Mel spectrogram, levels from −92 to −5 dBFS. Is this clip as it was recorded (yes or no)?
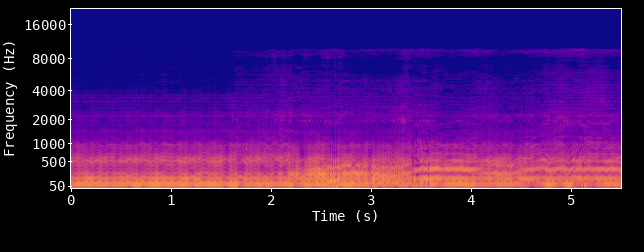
no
